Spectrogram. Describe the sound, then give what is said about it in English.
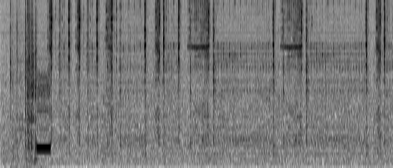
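Pages of a telephone book flipped in quick succession while looking up a phone number, a string of short papery swishes and flicks, with one louder riffle near the start and no voices. “The sound of the flipping of pages.”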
